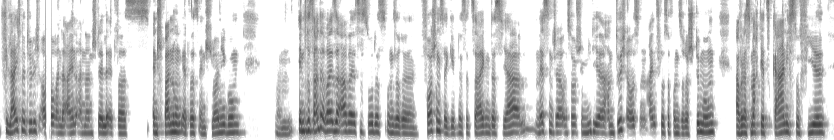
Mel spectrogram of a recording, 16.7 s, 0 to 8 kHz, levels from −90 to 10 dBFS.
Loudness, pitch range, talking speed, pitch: -25 LUFS, 155-180 Hz, 155 wpm, 165 Hz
